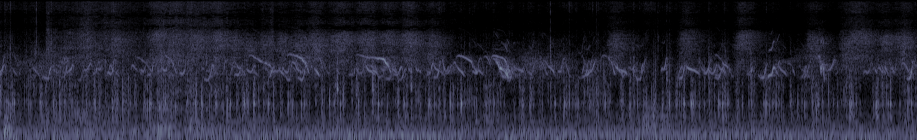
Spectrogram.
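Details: Colored chickens, called murgi hen, chirping: a dense overlapping chorus of short, high, rapidly repeated peeps, with steady low background rumble and some scattered rustling.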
